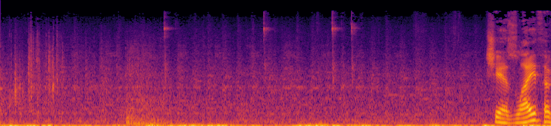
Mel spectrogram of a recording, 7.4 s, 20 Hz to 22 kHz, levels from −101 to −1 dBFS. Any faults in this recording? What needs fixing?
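No faults found; nothing to fix.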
